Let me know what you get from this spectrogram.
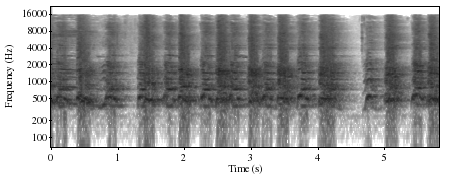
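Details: A pair of Giant Schnauzers 'singing' in chorus: rhythmic bursts of harmonic howling about twice a second, each wavering and overlapping, with brief pauses between phrases.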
